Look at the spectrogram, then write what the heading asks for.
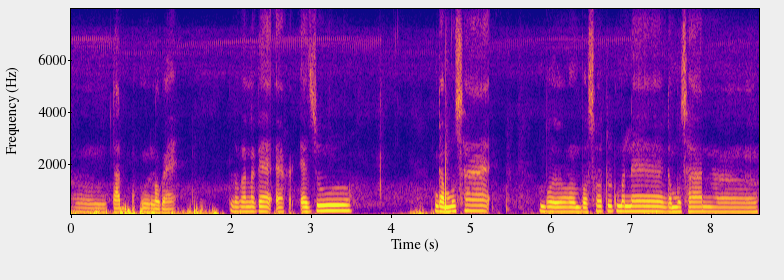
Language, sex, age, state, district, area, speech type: Assamese, female, 45-60, Assam, Dibrugarh, rural, spontaneous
